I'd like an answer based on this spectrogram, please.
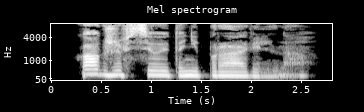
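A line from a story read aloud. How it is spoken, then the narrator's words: Groaning. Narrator (Russian): застонал Виталий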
